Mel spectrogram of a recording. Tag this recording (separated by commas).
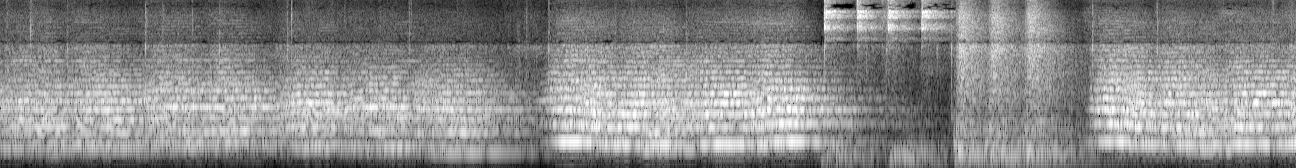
Classical music, Orchestra, Music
